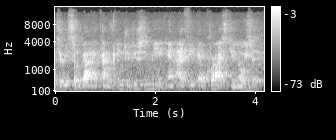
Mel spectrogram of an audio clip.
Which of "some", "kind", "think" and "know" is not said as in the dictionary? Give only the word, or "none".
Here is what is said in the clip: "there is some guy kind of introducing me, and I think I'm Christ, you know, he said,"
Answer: none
